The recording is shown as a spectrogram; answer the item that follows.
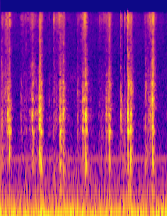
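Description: A tarot deck being hand-shuffled: a quick, irregular run of soft card clicks and slaps, about seven a second.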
